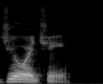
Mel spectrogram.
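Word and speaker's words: Giorgi: Her name is pronounced Georgie.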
